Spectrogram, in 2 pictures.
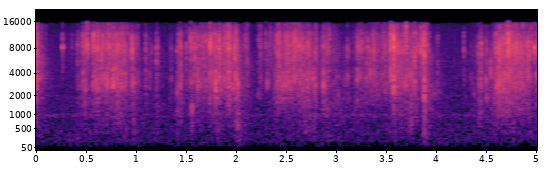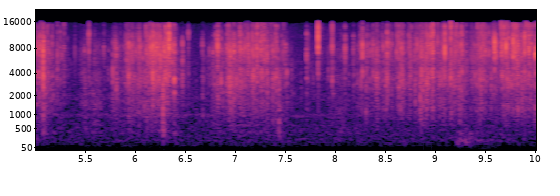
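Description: Both hands rub and press a flat sheet of clear plastic bubble wrap on a table with fingertips and nails, crinkling it. The result is a steady stream of bright, dry crinkles and small crackles that rise and fall in waves, with almost nothing in the low end.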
